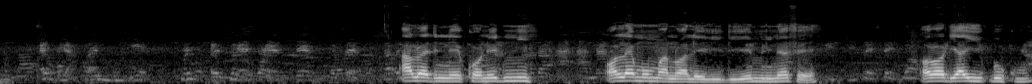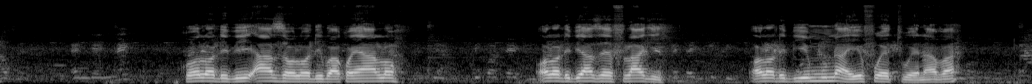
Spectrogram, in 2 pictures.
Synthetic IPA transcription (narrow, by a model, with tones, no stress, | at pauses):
a̰˨lɔ˦ɛ˨dɪ˨nɪ˨kɔ˨ne˦di˦ni˦ | ɔ̰˦lɛ˦mʊ˦mã˨nʊ˨a˨le˨li˨dɪ˨e˦m˦li˦nɛ˦fɛ˨ | ɔ˦lɔ˦dɪ˦a˦ji˦k͡po˦ku˦ | kɔ˨˦lɔ˦dɪ˨bɪ˦a˦zɛ˨ɔ˨lɔ˧dɪ˨ba˨kɔ˦ja˦lɔ˦ | ɔ̰˦lɔ˦dɪ˨bɪ˦a˦zɛ˨fla˦ɡɪ˨ | ɔ˦lɔ˦dɪ˨bɪ˦e˦mũ˦nã˨jɪ˦fʊ˦ɛ˨tʊ˨ɛ˨na˨va˦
